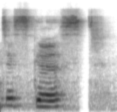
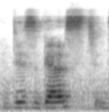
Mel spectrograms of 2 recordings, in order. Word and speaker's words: discuss: you and we can discuss. It's a kind of pronunciation. I said disgust. Disgust is a bad word. Not a bad word. It's something bad thing, but it's not disgust. It's discuss.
